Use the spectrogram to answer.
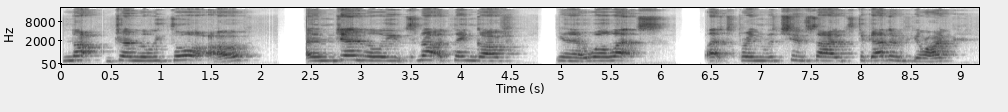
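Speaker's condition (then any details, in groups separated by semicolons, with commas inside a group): Cerebral palsy; unable to stand, walk or sit independently, limited hand use; relies on power chair, needs help with eating, drinking and all daily tasks, employs own staff team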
